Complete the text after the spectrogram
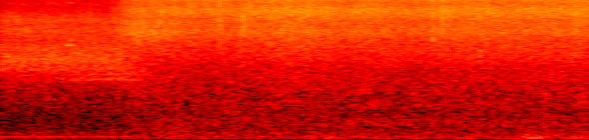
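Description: Strong wind roars and gusts through trees.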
